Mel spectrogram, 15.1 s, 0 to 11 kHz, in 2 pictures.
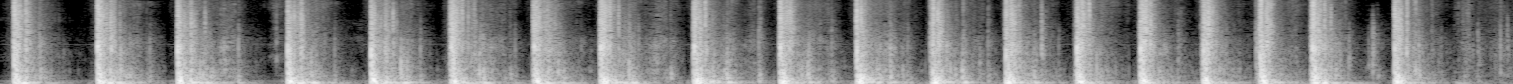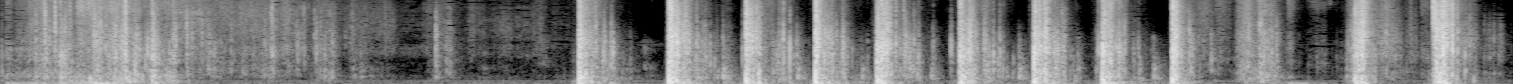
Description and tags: Paper-covered Cardboard Impacts
Recording of me punching paper taped to a cardboard box full of VHS tapes in plastic shells, using a TASCAM DR-05X. Silences between hits removed in Audacity, used as sweetener for piñata impacts
You're welcome to share links to your work featuring this sound in the comment section.
While I appreciate and encourage you to credit this account in your work, it's not necessary.
cardboard, foley, hit, impact, paper, pinata, punch, thud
